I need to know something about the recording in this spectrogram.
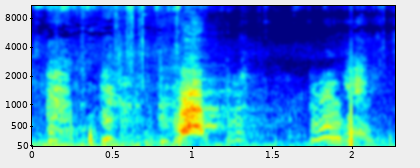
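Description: Dogs play-fighting, with a few short barks, the loudest about a second in and another near the end.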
